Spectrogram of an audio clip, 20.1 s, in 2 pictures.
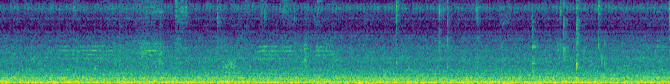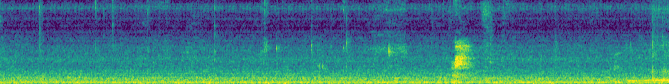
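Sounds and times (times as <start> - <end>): steady low hum: 0.0 - 20.0
wet chewing: 5.8 - 16.8.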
